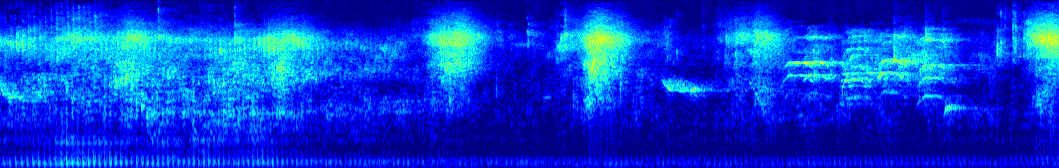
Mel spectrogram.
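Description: Forest ambience: a steady high hiss with faint bird chirps, turning into a run of short, high chirps and brief calls about halfway through.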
